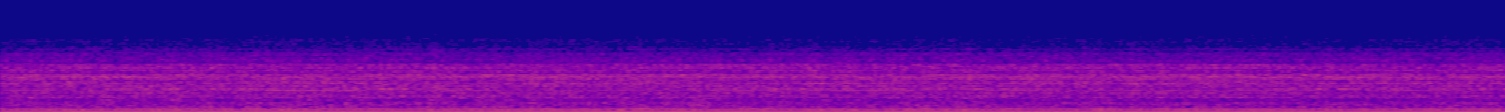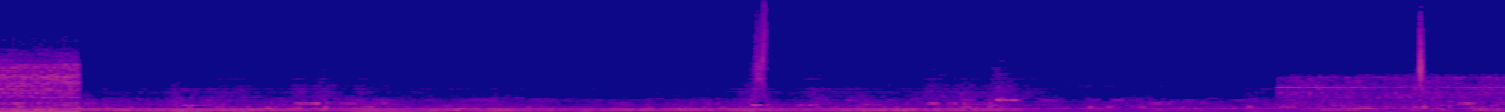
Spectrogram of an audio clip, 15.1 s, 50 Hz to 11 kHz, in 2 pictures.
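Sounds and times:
cnc router milling: 0:00.0 - 0:07.9.

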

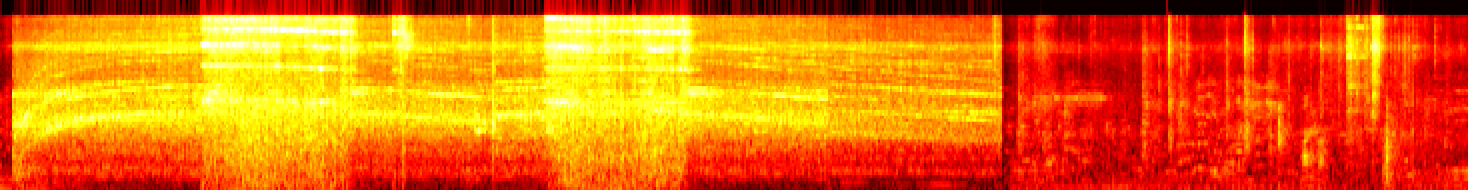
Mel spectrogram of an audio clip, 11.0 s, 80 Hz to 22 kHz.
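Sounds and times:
saw motor whining: 0:00.0 - 0:07.5
saw screeching through metal: 0:00.0 - 0:07.5.

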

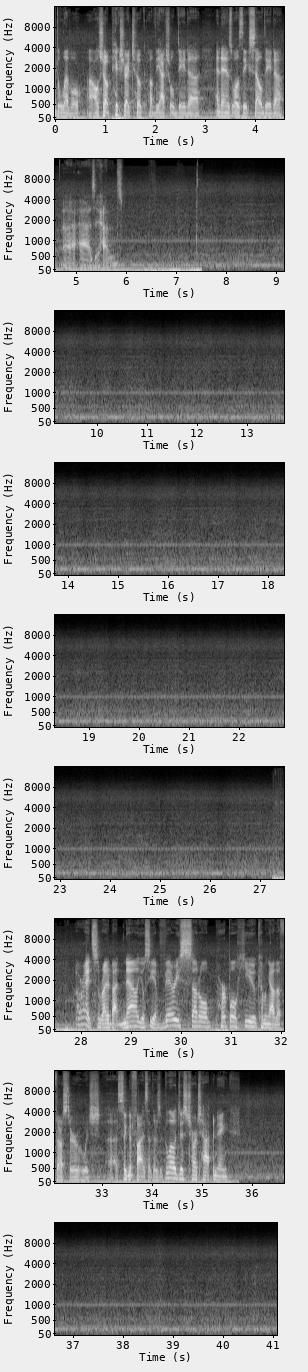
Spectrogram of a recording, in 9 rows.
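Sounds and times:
machine hum with high whine: 0:00.0 - 0:41.0
loud low rumble: 0:27.2 - 0:31.6.

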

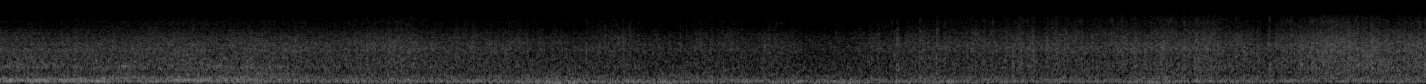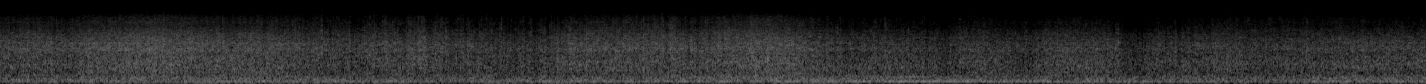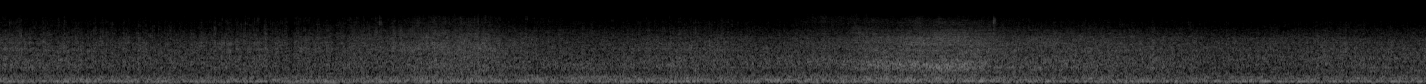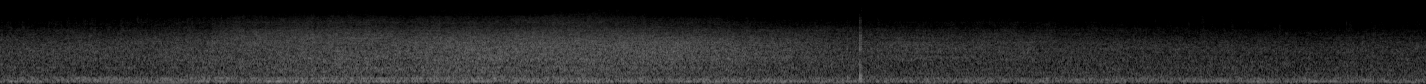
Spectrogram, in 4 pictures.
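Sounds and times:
heavy rain on an umbrella: 0:00.0 - 0:57.0.

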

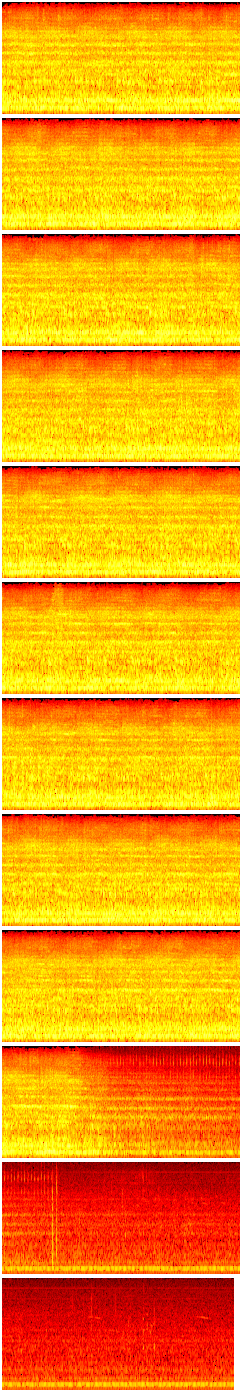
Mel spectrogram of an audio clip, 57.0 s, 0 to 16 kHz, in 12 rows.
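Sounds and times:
clickety-clack of wheels: 0:00.0 - 0:45.2
wheel squeal: 0:00.0 - 0:48.8
train wagons rolling past: 0:00.0 - 0:49.0.

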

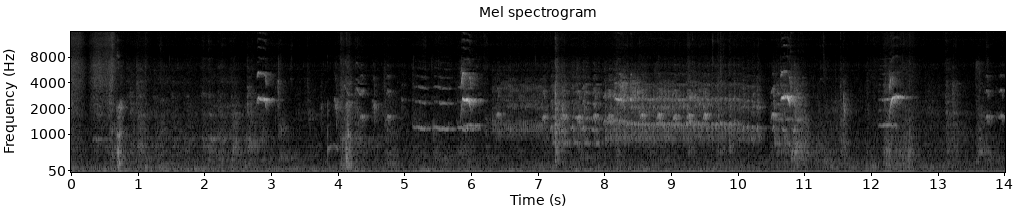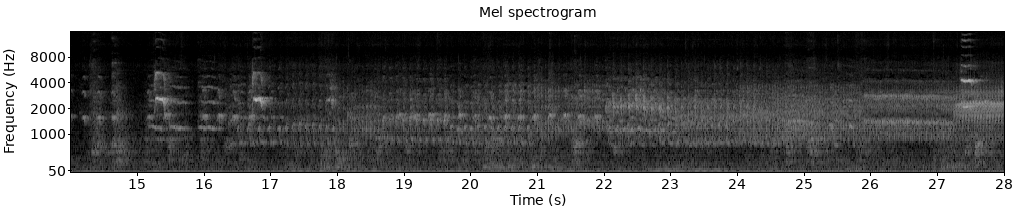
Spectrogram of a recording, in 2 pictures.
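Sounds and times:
canary rolling trill: 0:00.5 - 0:28.0.

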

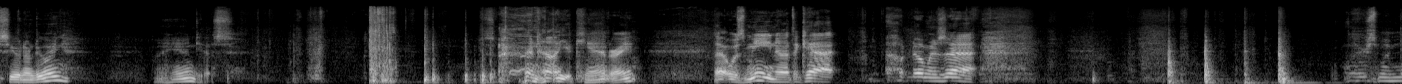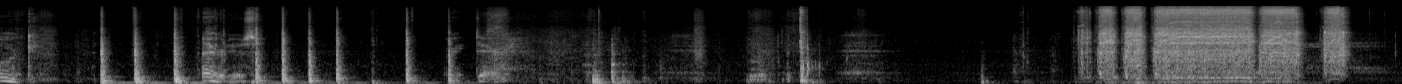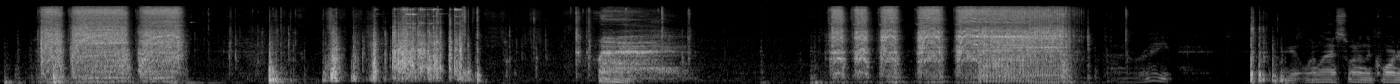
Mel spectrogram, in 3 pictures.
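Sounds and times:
cordless drill driving screws: 0:24.8 - 0:27.6, 0:28.4 - 0:30.0, 0:36.3 - 0:39.0.

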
